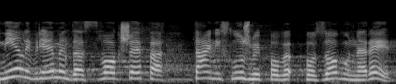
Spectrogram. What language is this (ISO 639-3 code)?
hrv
